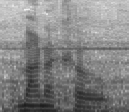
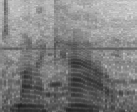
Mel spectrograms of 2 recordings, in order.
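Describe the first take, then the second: First: It is pronounced much like the word Monaco. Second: It is pronounced unlike the word Monaco. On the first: The speaker calls it right. "it is Manukau, ... So it's a bit like Monaco" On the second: The speaker calls it wrong. "not Manukau"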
